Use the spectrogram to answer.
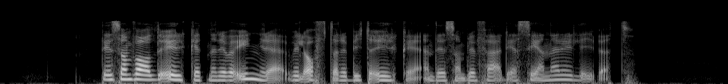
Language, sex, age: Swedish, female, 25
